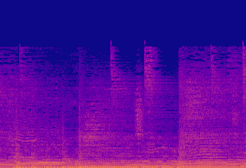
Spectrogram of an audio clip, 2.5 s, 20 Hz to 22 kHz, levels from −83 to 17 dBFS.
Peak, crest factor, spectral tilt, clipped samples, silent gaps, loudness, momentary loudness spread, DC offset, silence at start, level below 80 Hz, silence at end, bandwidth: -6 dBFS; 16 dB; -7 dB/octave; under 0.1%; none; -23 LUFS; 2 LU; under 0.1%; 0 s; -40 dBFS; 0 s; 16.5 kHz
